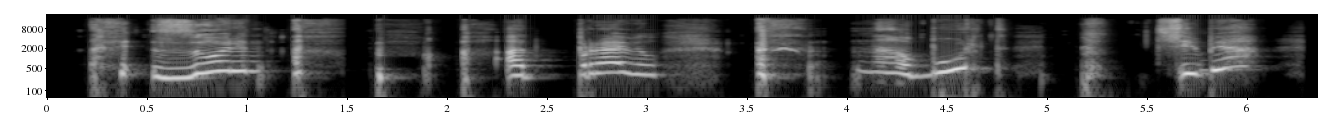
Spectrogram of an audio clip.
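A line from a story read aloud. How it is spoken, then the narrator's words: Tearful hoarse astonished woman. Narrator (Russian): Сквозь слезы надсадно, хрипло выдавила она, и в голосе такое изумление, что словами не передать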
